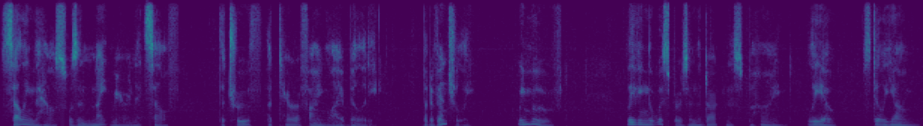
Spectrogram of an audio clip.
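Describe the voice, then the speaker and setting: In a low, husky voice, a man narrates a scripted first-person horror story. He speaks slowly, hushed and dramatic, sometimes dropping to a whisper.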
